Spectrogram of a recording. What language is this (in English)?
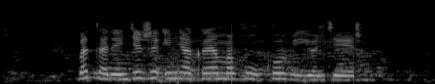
Kinyarwanda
